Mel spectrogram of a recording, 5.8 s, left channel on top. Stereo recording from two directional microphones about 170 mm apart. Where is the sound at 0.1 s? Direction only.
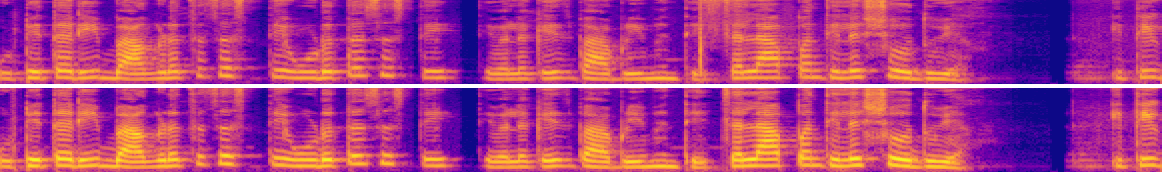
20° right (ahead or behind).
